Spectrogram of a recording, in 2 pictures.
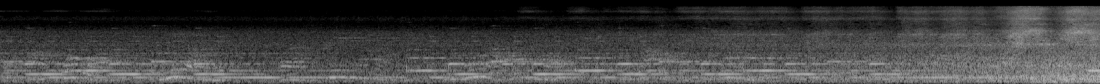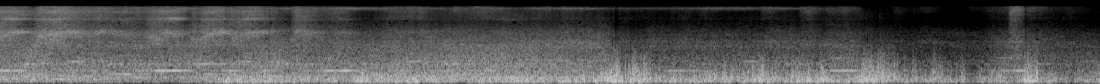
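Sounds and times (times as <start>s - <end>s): train wheels rumbling on rail: 5.5s - 22.0s.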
